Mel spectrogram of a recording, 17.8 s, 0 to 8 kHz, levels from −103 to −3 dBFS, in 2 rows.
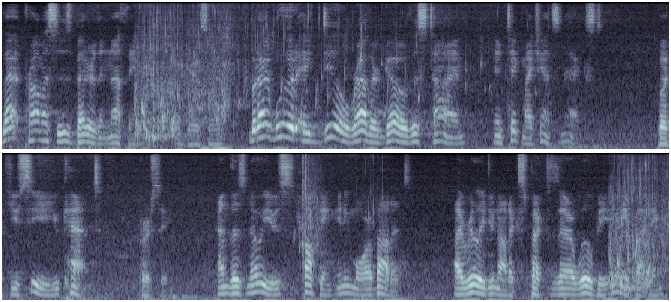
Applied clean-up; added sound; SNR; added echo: none; Drip / Trickle, dribble / Water / Splash, splatter; 14 dB; reverberation time 2.1 s.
